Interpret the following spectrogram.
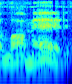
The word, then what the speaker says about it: Lamed: It is strange also how Lamed is pronounced La-Med, this showing the duality as soon as it is taken into consideration as a separate letter.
